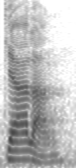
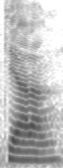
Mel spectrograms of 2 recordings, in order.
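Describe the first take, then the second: First: The second syllable keeps its full tone. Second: The second syllable is said in a neutral tone. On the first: Something is dirty. "gialang means dirty" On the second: Something is very scary. "the second word is a neutral tone"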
